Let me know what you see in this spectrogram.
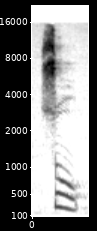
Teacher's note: Ini selain pada huruf shad yang berharakat dhammah ya. Kalau huruf shadnya dhammah ya memang harus mencucu. Bukan karena shadnya, karena harakatnya dhammah ya.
